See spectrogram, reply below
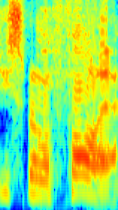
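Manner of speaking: high, worried voice with sniffing. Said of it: "I'll start sniffing and go".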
